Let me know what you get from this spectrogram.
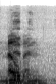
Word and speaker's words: Melbourne: That's how the Australians pronounce it. Melbourne.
